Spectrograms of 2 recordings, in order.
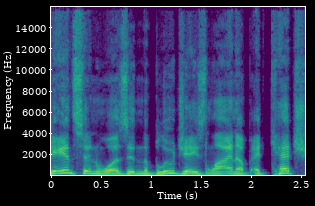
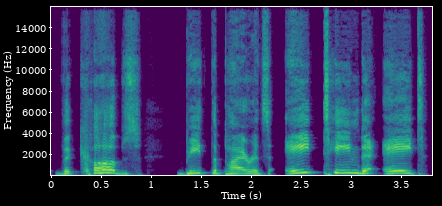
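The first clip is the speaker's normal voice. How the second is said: slow, higher, every number weighed; dramatic score read; 6 semitones higher, 3 dB louder, slower than usual. Acted. Host to co-host, stretching a lopsided score for drama. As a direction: spell out the big score slowly for effect.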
